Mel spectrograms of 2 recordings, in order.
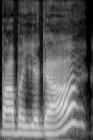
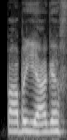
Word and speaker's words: Baba Yaga: I have heard some people pronounce it Baba Yaga. It seems to be a little bit regional in how those play out. Baba Yaga flows a little more naturally for me, so that is what I am going with.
